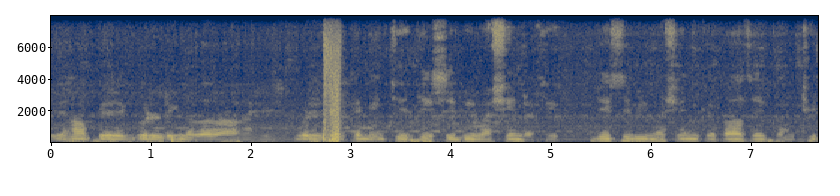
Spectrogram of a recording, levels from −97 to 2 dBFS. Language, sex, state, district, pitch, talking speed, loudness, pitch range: Hindi, male, Bihar, Begusarai, 105 Hz, 170 wpm, -27 LUFS, 100-110 Hz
